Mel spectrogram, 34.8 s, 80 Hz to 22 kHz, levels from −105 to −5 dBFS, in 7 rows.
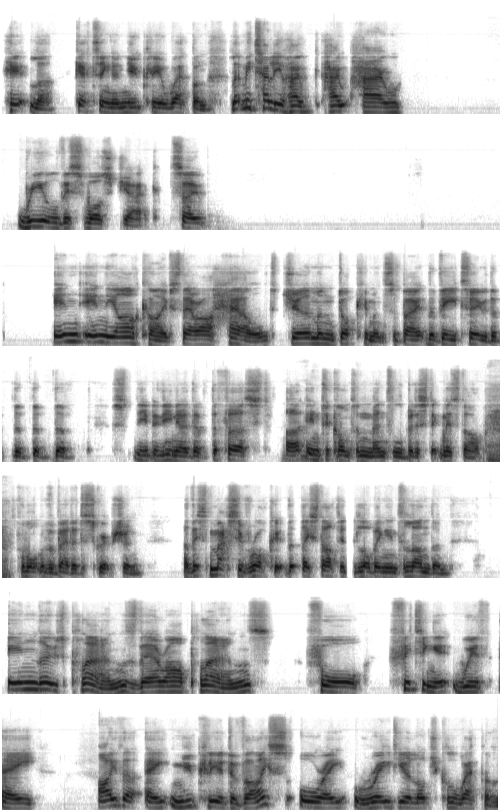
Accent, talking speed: British, 135 wpm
